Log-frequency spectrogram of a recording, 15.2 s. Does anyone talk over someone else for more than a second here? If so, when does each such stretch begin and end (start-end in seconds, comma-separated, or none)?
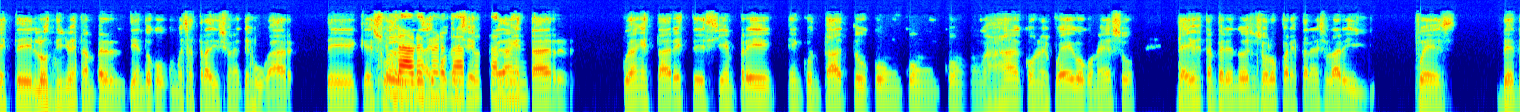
3.8-5.4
